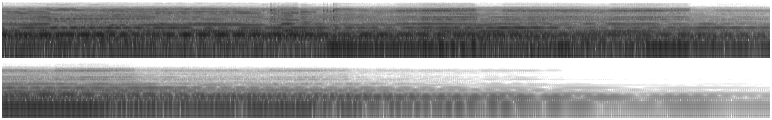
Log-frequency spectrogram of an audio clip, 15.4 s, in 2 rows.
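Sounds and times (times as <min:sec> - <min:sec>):
slide guitar: 0:00.0 - 0:12.4.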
